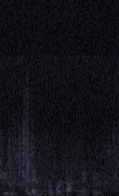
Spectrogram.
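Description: Near silence with faint off-microphone talking in the background.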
